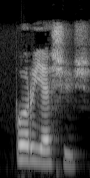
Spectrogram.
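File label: "пӧръясьысь", Komi, female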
